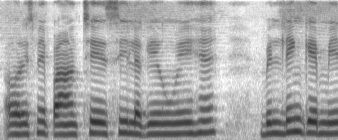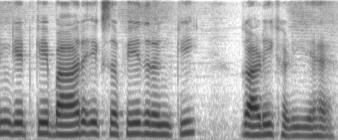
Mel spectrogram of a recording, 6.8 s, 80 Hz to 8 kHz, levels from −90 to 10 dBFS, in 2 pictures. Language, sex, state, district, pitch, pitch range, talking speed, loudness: Hindi, female, Haryana, Charkhi Dadri, 220 Hz, 205-230 Hz, 185 wpm, -16 LUFS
